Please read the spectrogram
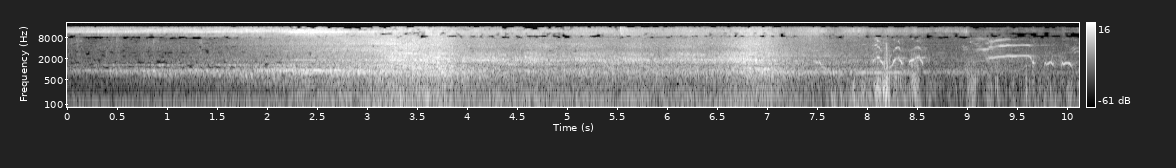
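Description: Amtrak Acela high-speed trainset passing through the station: a rush of wheel and air noise that builds to its loudest about three seconds in, holds, then fades after about seven seconds. A brief sharp knock comes about eight seconds in.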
